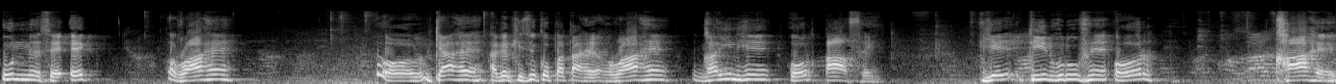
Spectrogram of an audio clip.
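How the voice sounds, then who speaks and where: A man teaching tajweed in a lesson, explaining rules, quizzing students and slowly demonstrating recitation. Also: high voice, darkish tone.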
